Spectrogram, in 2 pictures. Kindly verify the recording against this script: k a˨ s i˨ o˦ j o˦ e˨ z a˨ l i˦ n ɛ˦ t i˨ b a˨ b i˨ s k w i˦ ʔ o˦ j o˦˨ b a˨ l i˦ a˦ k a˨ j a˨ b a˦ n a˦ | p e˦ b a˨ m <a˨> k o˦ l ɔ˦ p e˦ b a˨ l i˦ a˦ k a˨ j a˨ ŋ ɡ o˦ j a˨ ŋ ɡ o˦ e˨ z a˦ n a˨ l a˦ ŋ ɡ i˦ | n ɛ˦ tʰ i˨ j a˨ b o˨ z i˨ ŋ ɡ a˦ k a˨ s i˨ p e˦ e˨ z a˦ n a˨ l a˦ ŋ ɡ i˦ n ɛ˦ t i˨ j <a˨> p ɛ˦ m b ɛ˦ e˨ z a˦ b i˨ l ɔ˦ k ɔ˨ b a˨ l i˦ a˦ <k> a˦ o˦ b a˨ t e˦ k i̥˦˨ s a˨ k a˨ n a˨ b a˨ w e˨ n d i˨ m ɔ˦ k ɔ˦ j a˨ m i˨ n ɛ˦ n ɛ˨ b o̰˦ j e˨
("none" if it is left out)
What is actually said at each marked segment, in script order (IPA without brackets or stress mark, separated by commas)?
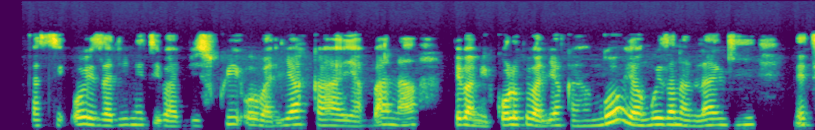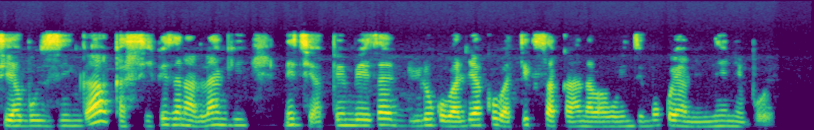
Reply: i˨, a˨, k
